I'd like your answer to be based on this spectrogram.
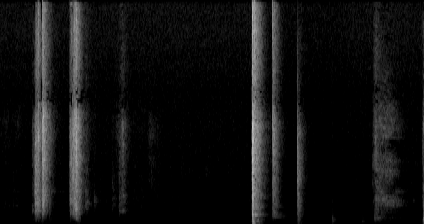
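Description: A cheap BB gun from a mystery box fires several sharp, isolated snaps, two close together, a pause, then a louder shot followed by quicker lighter clicks, each dry and brief against near silence.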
